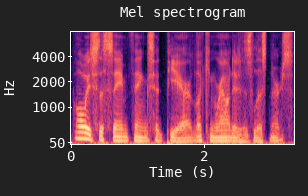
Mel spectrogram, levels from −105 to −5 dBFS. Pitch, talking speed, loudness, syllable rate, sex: 100 Hz, 195 wpm, -18 LUFS, 4.9 syllables/s, male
